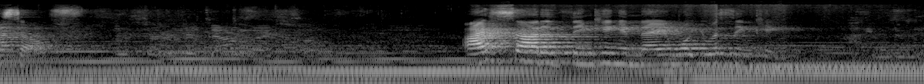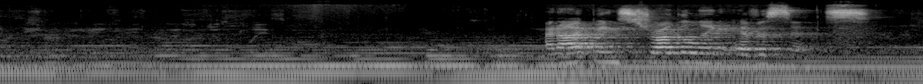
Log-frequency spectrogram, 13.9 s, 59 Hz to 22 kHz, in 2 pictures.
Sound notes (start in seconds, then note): 6.1 group mutters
